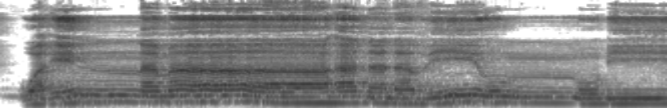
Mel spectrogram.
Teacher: Baik, kemudian nadhirum, tanwin ketemu dengan mim dibaca gunnah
